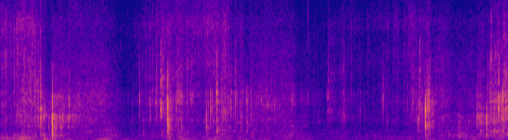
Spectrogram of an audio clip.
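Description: Two hands cup and squeeze a mound of dry colored soap chips, crumbling them between the palms. Dry, bright crunching and crackling with sharp crisp snaps comes in uneven bursts that swell and fade, with almost no low end.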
